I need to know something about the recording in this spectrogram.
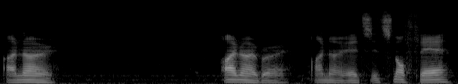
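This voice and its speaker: Emotional young man, low voice. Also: steady tone, fairly bright tone, smooth. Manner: earnest, halting, repeats "bro" and "man". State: emotional, close to tears. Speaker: livestreamer. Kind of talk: emotional heart-to-heart with a viewer on stream.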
